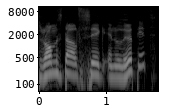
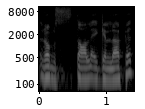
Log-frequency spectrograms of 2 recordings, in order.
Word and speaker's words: Romsdal-Eggenløpet: It's Romsdal Sig in Lurpet. Is that right? Romsdal-Eggenløpet. Thank you.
